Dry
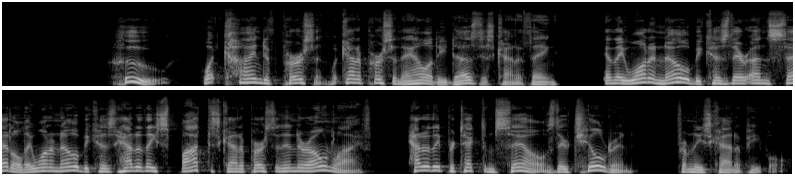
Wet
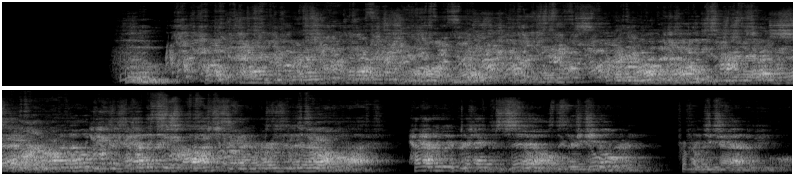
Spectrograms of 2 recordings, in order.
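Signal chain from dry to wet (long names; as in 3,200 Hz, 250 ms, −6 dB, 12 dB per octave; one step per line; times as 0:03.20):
high-pass filter 320 Hz 24 dB per octave
parametric band 4,700 Hz −10 dB 2 octaves
comb filter 1.3 ms, depth 79%
comb and all-pass reverb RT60 0.65 s, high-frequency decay 0.55×, pre-delay 55 ms, DRR −7.5 dB
delay with pitch and tempo change per echo 307 ms, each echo +6 semitones, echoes 3
on a send: single-tap delay 135 ms −16.5 dB
on the sum: level −6 dB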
